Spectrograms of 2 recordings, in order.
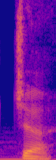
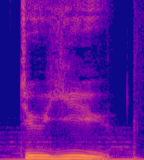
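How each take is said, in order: First: It is squeezed into one quick syllable, je. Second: Both words are said fully and separately. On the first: "you can just say je, especially when you say you fast" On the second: "when you ask"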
